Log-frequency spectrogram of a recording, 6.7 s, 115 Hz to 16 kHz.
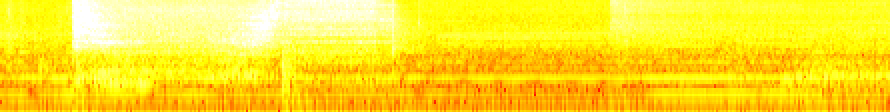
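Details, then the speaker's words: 1997 Mazak Integrex 50-Y turning and milling center (T-Plus control, CAT 50, 24" chuck) running a live-tool peck drilling cycle with the chuck oriented and locked; spindle hum with short bursts of cutting as the drill pecks in and backs out, a normal cycle. "This is a peck drilling cycle that's drilling"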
